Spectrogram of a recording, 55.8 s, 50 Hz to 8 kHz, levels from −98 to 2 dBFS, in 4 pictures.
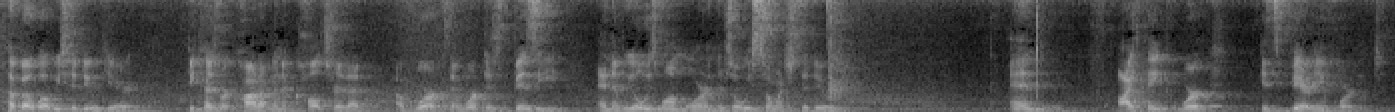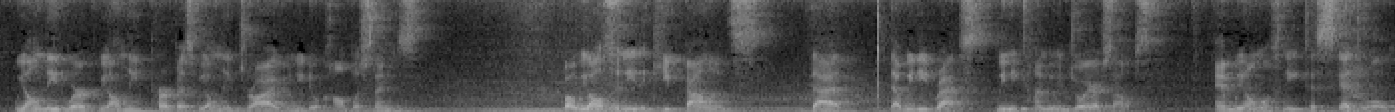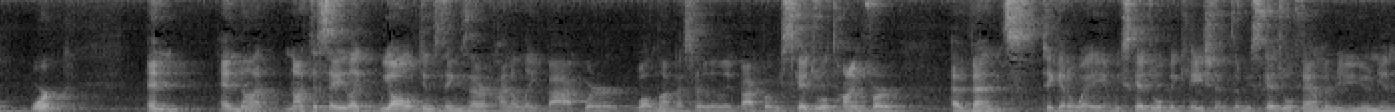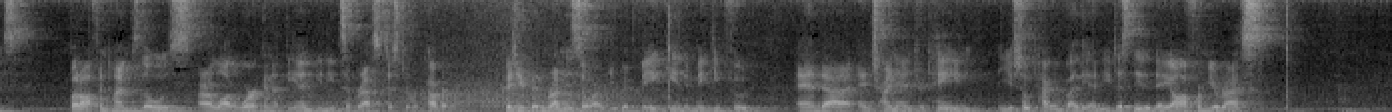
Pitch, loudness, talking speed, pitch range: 115 Hz, -38 LUFS, 190 wpm, 105-130 Hz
